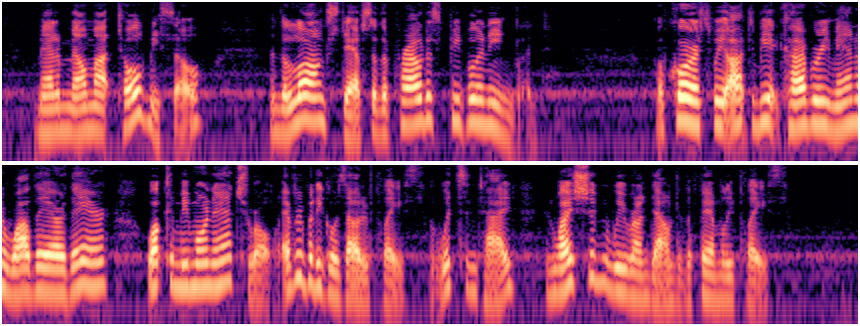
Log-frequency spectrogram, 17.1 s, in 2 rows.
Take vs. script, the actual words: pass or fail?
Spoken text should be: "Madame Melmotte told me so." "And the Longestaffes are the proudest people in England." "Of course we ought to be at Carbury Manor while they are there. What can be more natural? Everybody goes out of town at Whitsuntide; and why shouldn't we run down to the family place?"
fail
